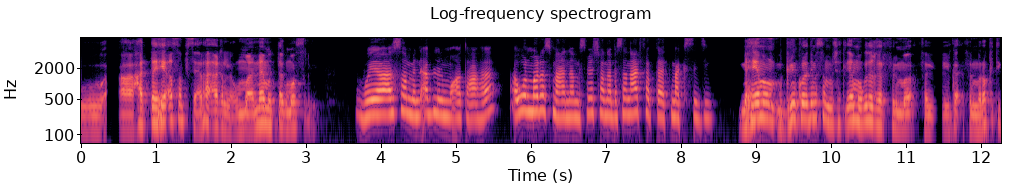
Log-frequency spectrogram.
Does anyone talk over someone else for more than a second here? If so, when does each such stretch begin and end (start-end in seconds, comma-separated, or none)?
none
